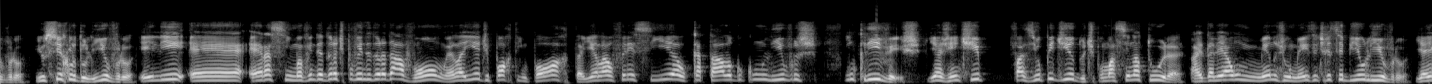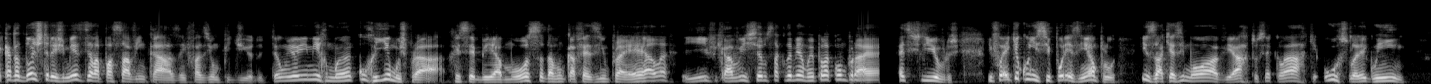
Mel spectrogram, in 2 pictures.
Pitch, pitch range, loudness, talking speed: 200 Hz, 170-230 Hz, -16 LUFS, 230 wpm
